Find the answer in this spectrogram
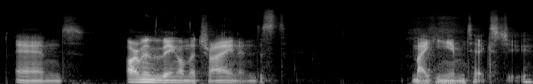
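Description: A man with an Australian accent speaks at a fairly slow pace in a very deep, low pitch, monotone and flat, with a bright, sharp tone. His loudness swings widely, and long pauses come often. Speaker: podcast host. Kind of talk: casual chat.

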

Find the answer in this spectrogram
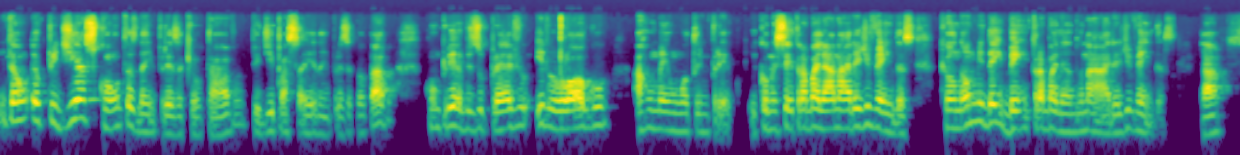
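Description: A man talks at a fairly quick pace with ordinary pitch variation against a quiet background. His voice is fairly high, with a dark, mellow tone. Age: 40s. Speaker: entrepreneur and business consultant. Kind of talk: podcast interview.

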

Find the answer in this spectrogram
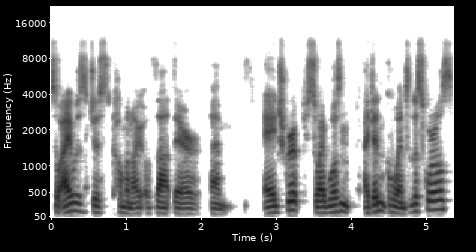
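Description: In a Northern Irish accent, a man speaks with lively intonation, the sound dry and close with no echo. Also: medium pitch for a man, moderate pace. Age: 20s. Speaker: scout volunteer. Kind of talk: casual chat. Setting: video call.

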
